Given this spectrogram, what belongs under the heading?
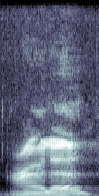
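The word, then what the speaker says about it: على: Ala ala huruf ainnya diperjelas a a jangan hanya sekedar ala ala siro bukan a huruf ainnya diperjelas di tengah tenggorokan a kalau huruf ain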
